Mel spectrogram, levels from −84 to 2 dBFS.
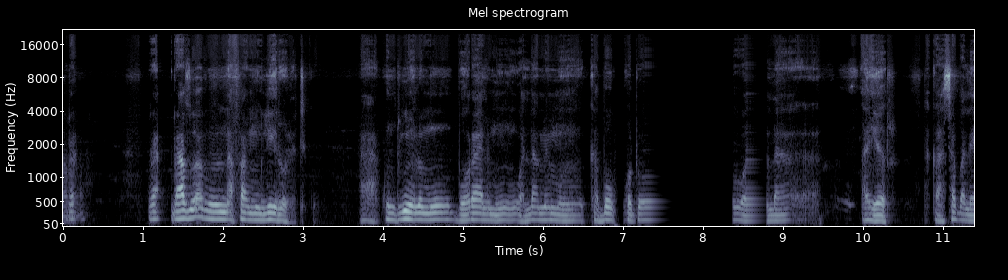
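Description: Three call audio freezes occur in the speech, at 6.89–7.03 s, 7.29–8.39 s and 8.55–8.81 s. In each, the last sound is stretched into a fading buzz: about 117 ms ending in 40 ms of silence, then about 1.08 s of which 820 ms is silence, then 243 ms with no silence. Speech resumes where it stopped, with nothing lost, but each gap adds delay. The likely cause is delayed packets emptying the jitter buffer.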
